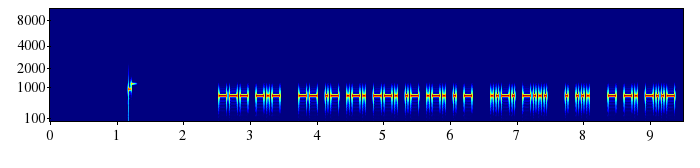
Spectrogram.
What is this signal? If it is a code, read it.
Morse code, heard as a keyed tone, about 30 wpm, 700 Hz. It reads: OK MARGARET FB ES TNX
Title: Practice QSO - Exchange 2 - Info - 30wpm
